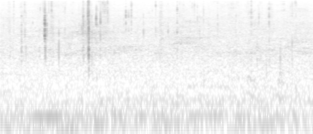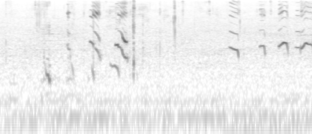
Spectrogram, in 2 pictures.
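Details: Hungry newborn puppies nursing from their mother inside a pagoda stupa in Siem Reap, Cambodia; quiet at first, then a burst of thin squeaky whimpers and short yelps from about the fifth second onward.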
